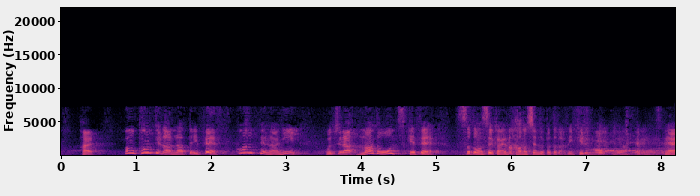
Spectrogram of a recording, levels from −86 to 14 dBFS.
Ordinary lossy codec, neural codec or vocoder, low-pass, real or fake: none; codec, 16 kHz, 1.1 kbps, Voila-Tokenizer; none; fake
